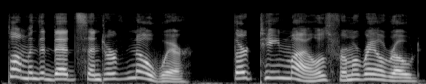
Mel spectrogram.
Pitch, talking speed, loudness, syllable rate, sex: 225 Hz, 170 wpm, -17 LUFS, 4.8 syllables/s, female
